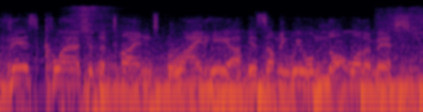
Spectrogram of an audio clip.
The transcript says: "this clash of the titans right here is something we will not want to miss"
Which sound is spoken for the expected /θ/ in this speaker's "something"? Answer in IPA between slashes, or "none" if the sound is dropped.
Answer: /θ/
